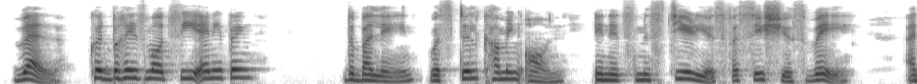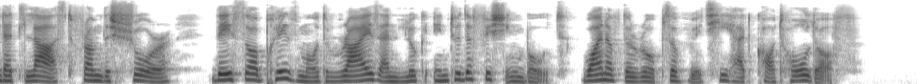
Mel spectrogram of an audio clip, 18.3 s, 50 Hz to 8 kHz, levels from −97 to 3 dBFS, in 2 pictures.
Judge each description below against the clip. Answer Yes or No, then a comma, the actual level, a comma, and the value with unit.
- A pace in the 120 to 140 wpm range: Yes, slow, 135 wpm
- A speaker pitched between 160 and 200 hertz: Yes, high, 190 Hz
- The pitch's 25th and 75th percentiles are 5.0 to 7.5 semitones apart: Yes, average, 5.3 semitones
